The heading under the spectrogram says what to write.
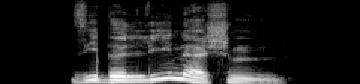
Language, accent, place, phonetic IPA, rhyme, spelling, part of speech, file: German, Germany, Berlin, [zibʏˈliːnɪʃm̩], -iːnɪʃm̩, sibyllinischem, adjective, De-sibyllinischem.ogg
- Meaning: strong dative masculine/neuter singular of sibyllinisch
